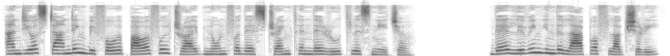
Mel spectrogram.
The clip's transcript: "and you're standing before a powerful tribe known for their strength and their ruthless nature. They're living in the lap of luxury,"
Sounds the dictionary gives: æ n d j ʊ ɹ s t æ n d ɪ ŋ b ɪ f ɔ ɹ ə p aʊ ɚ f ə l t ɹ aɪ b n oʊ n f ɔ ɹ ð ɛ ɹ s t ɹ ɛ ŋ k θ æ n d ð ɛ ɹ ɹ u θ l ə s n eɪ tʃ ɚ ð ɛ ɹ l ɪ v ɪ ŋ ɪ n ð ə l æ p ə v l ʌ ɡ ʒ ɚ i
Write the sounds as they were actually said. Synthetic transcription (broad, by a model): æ n d j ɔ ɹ s t æ n d ɪ ŋ b ɪ f ɔ ɹ ə p aʊ ɚ f ə l t ɹ aɪ b n oʊ n f ɔ ɹ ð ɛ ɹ s t ɹ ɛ ŋ k t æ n d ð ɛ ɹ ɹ u t l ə s n eɪ tʃ ɚ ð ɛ ɹ l ɪ v ɪ ŋ ɪ n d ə l æ p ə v l ʌ ɡ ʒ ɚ i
